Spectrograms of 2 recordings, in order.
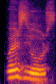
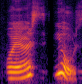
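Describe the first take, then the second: First: The two words merge with a changed linking sound. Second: The two words are said separately, without sound change. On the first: The speaker calls it right. "এভাবে বলতেছে ওয়ার্স ইয়োর্স, sound change হয়ে গেছে" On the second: The speaker calls it wrong. "এখানে আমরা বলতেছি না ওয়ার্স ইয়োর্স"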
